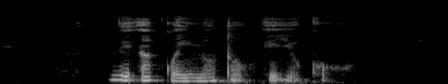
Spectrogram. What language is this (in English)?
Teutila Cuicatec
